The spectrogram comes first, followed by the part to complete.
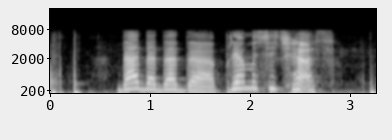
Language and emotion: Russian, positive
